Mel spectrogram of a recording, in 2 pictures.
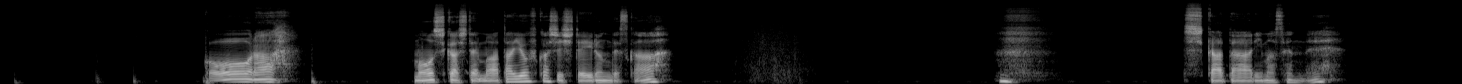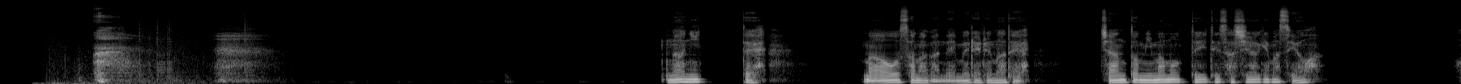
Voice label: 寝かしつけボイス; 魔王様働いてください〜とろける舌舐めでわがまま魔王様に全身えちえち甘やかしご奉仕〜

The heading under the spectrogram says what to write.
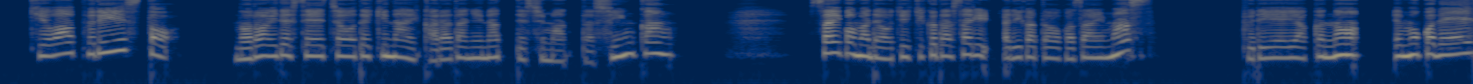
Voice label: フリートーク; Cure Priest〜呪いで成長できない体になってしまった神官〜

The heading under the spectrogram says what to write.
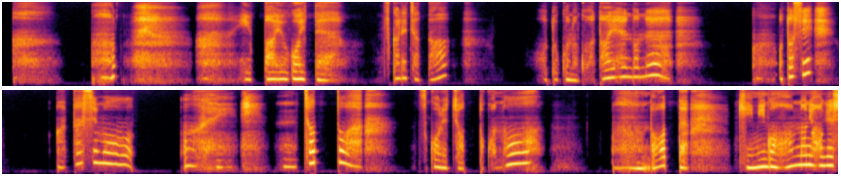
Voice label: ボイスオンリー, ASMR; これからももっと甘えん坊でいてね♥

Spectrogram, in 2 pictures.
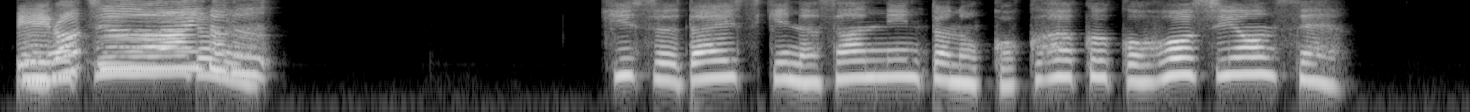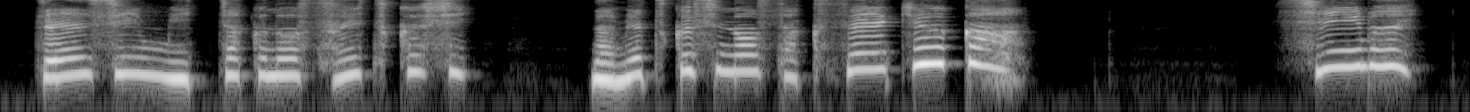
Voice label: タイトルコール, ASMR

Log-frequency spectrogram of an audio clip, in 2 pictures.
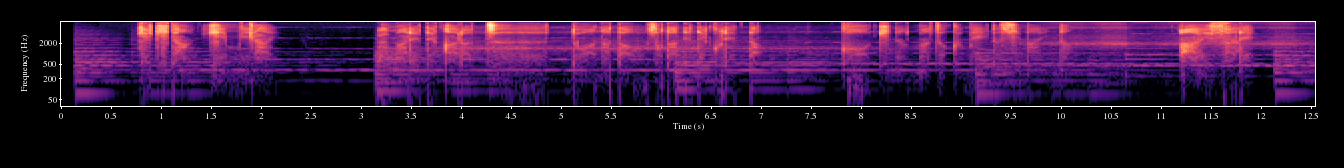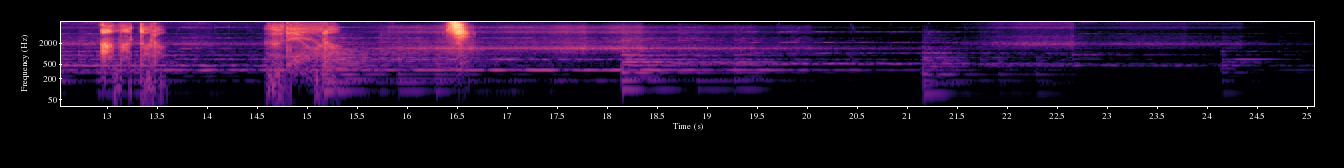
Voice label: タイトルコール; 生まれてからずっと貴方を育ててくれた高貴な魔族メイド姉妹の愛され甘とろ筆おろし

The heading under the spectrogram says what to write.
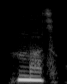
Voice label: マゾ・極近・左, ASMR

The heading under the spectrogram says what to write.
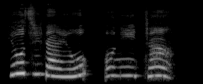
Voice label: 時報 4時; 全肯定ロリママのあまあまでえっちな添い寝; いもおかASMR

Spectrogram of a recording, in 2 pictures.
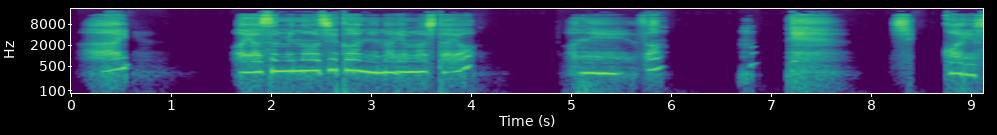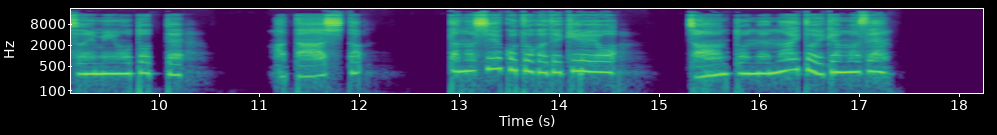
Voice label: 安眠用添い寝ループ（右耳）, ASMR

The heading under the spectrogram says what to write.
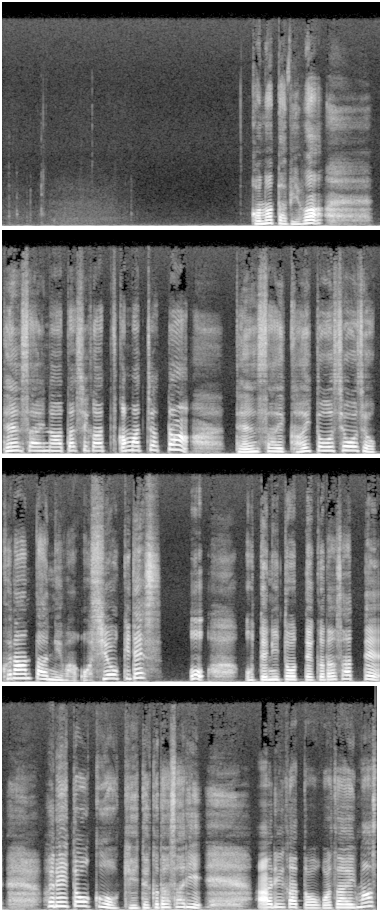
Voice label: フリートーク; KU100; 天才怪盗少女くらんたん

